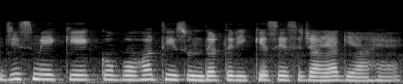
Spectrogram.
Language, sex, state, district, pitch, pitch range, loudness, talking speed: Hindi, female, Bihar, Gaya, 205 Hz, 195-220 Hz, -16 LUFS, 165 wpm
